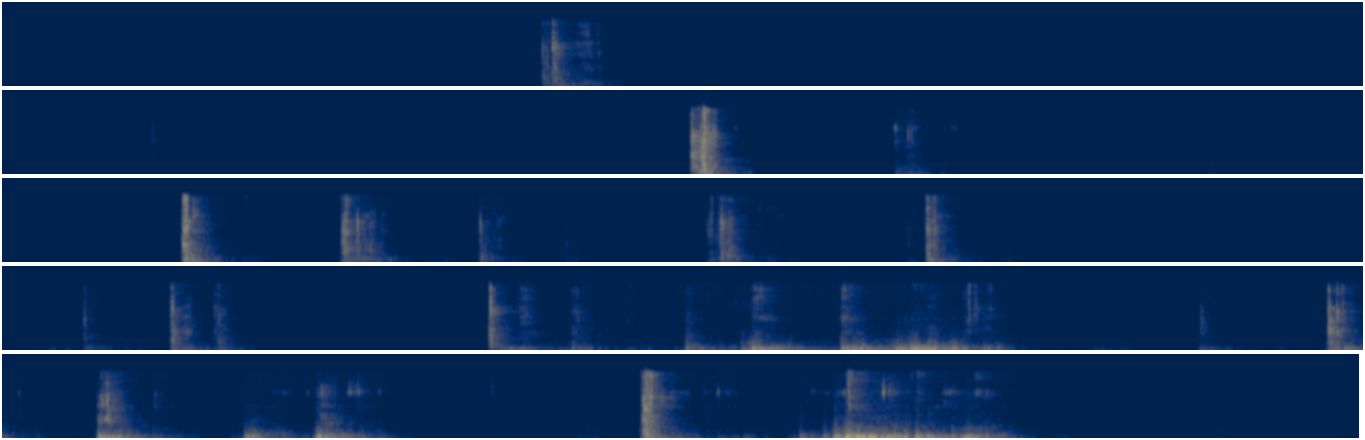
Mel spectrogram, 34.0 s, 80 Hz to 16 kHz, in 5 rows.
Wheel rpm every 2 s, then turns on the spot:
0, 0, 0, 0, 0, 0, 0, 0, 0, 0, 0, 0, 0, 0, 0, 0, 0.
none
